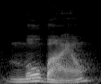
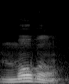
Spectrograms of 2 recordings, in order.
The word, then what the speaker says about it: mobile: Smile, file, mile, while, crocodile, and in a British accent, mobile, but in an American accent, mobile.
